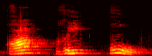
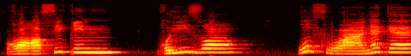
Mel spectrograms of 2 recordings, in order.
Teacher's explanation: ان کو ادا کرتے وقت زبان کی جڑ اوپر کو اٹھتی ہے اور نرم تالو سے لگتی ہے، تبھی یہ دونوں حروف ادا ہوتے ہیں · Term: غائن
